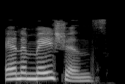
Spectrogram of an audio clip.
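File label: "animations", British English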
